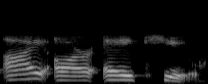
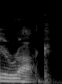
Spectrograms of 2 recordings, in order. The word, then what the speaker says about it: Iraq: The word is spelled I-R-A-Q. Well, I say Iraq. I say Iraq.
